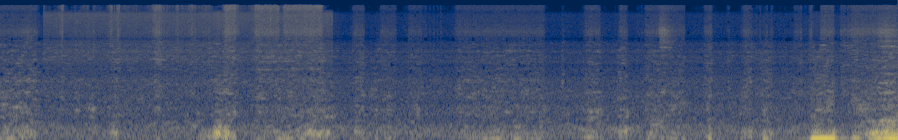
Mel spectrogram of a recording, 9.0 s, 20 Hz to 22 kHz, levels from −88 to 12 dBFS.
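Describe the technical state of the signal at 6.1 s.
At 6.1 s the speech signal is intact, with no audible fault at that moment.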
